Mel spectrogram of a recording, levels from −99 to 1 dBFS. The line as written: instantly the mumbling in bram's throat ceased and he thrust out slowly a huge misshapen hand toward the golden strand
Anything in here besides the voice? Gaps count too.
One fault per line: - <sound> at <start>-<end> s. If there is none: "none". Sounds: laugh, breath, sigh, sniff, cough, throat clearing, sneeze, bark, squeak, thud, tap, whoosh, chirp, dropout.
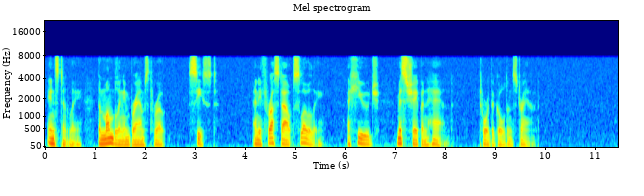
none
